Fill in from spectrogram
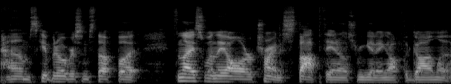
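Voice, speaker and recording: The man's voice has a bright, sharp tone. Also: very clean recording, silent background. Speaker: movie reviewer YouTuber. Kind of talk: casual video review monologue.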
